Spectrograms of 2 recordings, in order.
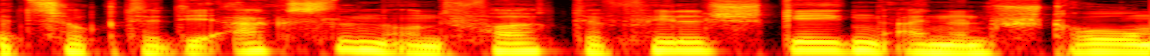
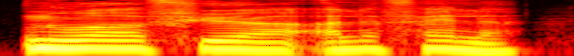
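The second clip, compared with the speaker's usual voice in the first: put-on higher-pitched, uneasy girl; mildly jittery, voice pitched up; nervous; 8 semitones higher, 3 dB louder than usual. A narrator's reading. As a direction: say it anxiously, keen to get away. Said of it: "sagte Hermine nervös".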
